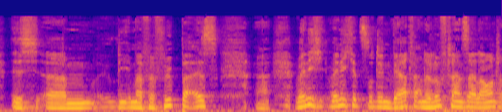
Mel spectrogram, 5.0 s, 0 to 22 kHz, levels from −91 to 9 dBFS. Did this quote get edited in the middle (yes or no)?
yes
